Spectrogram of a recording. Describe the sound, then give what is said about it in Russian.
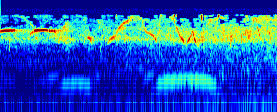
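Skylarks sing with faint, high chirping and tweeting notes that rise and fall over a steady soft background. “Запели жаворонки.”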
